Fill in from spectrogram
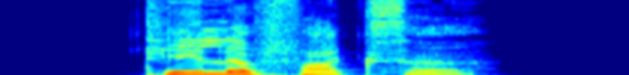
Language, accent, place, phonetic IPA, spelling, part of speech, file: German, Germany, Berlin, [ˈteːləˌfaksə], Telefaxe, noun, De-Telefaxe.ogg
- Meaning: nominative/accusative/genitive plural of Telefax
